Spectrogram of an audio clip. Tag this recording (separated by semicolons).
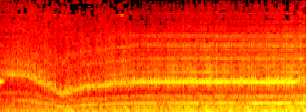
abstract; ambience; analog; atmosphere; buzz; cinematic; circuit; circuits; creative; digital; effects; electric; electricity; Eurorack; fiction; futuristic; fx; glitch; hardware; industrial; interface; modular; movement; noise; science; sci-fi; space; spacecraft; special; ui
